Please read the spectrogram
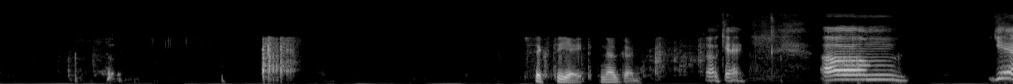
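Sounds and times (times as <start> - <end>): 
dice clattering across a hard surface: 2.6 - 3.0
speech: 5.4 - 9.2, 9.9 - 10.1.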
